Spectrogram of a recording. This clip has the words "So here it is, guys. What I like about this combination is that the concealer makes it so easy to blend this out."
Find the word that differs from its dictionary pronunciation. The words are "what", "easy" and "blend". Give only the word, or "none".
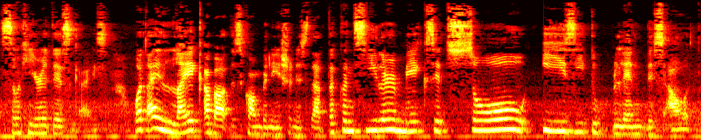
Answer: none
